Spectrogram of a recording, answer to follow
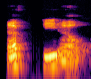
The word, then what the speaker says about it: Weinzapfel: And it's spelled like it sounds, believe it or not. WEINZAPFEL.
